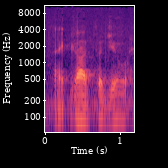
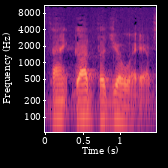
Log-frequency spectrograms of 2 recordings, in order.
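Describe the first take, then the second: First: Much softer, lower echo; hushed thanks. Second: Slow, stress on God; slow thankful. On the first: Preacher echoing his thanks for Joab, softly. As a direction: let "God" fall to a murmur. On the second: Preacher giving thanks for Joab, slow and grateful. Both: Shown as a demonstration. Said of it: "repeated, softer".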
